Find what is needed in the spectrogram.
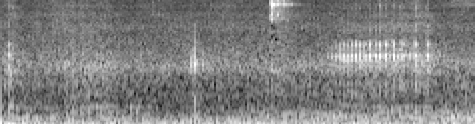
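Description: Near silence: room tone, with a couple of faint clicks.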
